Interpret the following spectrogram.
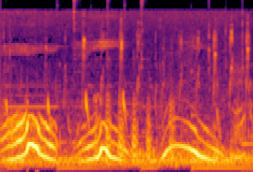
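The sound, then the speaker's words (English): Three drawn-out, rising-and-falling cooing calls of an eider duck with a strangely human, crooning "ah-oo" quality, each lasting about a second, with no talking. “And the weirdly human call of the eider duck.”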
